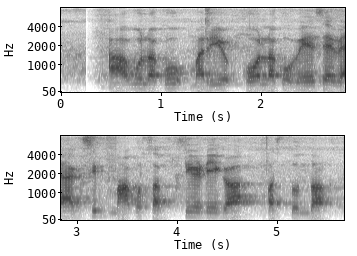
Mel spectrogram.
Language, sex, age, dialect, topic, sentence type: Telugu, male, 18-24, Southern, agriculture, question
